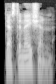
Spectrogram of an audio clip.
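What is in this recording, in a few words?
"destination", American English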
